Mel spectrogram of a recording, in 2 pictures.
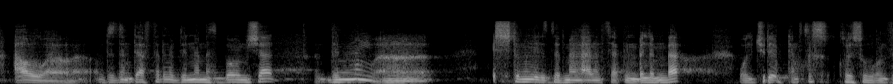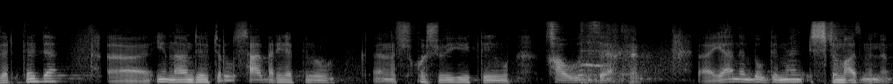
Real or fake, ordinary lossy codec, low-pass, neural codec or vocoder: fake; none; none; codec, 16 kHz, 0.5 kbps, X-Codec, HuBERT features, trained on balanced general audio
